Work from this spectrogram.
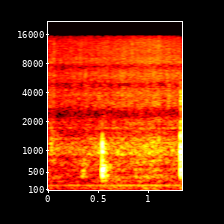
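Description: Beef for a stroganoff-style dish sizzles and fries in a pan, a steady close crackle with two short sharp clatters of stirring, one midway and one at the end, and no talking.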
